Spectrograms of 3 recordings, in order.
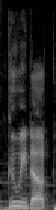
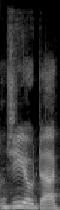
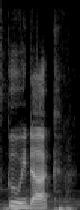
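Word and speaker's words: geoduck: wondering what gooey duck is yes it is pronounced gooey duck not not not geod duck it's gooey duck um you're probably wondering what that is um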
